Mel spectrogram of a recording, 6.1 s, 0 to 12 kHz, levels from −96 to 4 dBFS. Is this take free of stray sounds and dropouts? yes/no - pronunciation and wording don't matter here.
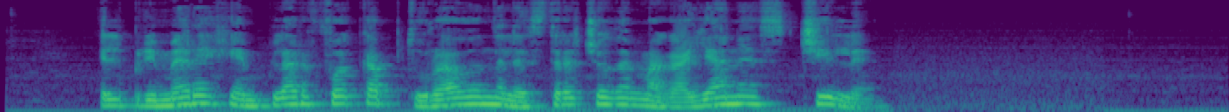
yes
